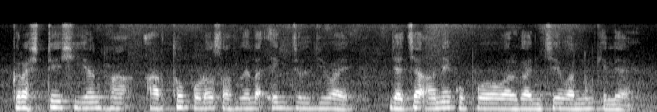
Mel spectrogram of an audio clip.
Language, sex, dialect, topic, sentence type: Marathi, male, Standard Marathi, agriculture, statement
